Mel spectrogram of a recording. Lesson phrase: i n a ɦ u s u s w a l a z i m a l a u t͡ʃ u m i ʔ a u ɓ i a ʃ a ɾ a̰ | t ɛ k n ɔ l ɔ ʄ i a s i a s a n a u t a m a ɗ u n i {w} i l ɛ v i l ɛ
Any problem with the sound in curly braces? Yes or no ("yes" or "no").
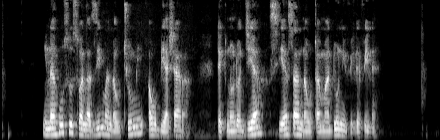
yes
